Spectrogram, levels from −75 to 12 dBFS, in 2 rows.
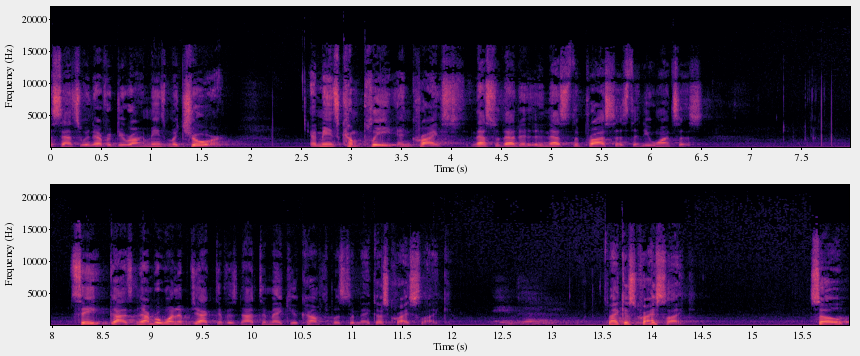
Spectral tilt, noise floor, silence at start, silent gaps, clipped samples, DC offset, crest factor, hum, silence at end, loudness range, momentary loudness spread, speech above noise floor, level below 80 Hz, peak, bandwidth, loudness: -2.5 dB/octave; -50 dBFS; 0 s; none; under 0.1%; under 0.1%; 20 dB; none; 0 s; 5 LU; 18 LU; 27 dB; -66 dBFS; -4 dBFS; over 20 kHz; -23 LUFS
